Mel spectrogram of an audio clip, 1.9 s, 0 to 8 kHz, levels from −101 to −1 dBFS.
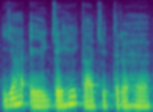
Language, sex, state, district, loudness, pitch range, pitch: Hindi, male, Jharkhand, Ranchi, -17 LUFS, 100-115 Hz, 105 Hz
